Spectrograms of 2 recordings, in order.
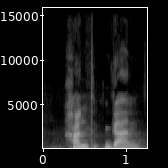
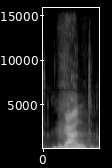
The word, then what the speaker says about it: Gantt: ¿Cómo se pronuncia? Gantt. Gantt, con G.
